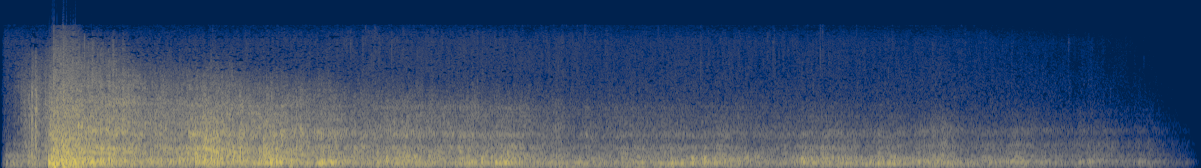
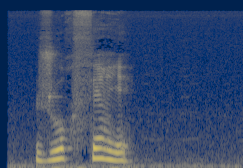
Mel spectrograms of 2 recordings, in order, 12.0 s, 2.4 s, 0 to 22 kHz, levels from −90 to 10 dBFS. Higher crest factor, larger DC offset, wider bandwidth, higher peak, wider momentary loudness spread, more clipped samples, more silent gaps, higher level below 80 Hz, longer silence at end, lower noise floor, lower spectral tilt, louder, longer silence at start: about the same, 18 dB vs 18 dB; neither; second, 10.5 kHz vs 17 kHz; about the same, 0 dBFS vs 0 dBFS; first, 20 LU vs 11 LU; neither; neither; first, -30 dBFS vs -42 dBFS; second, 0.55 s vs 0.8 s; first, -50 dBFS vs -42 dBFS; first, -8 dB/octave vs -6 dB/octave; about the same, -17 LUFS vs -17 LUFS; about the same, 0.05 s vs 0.15 s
